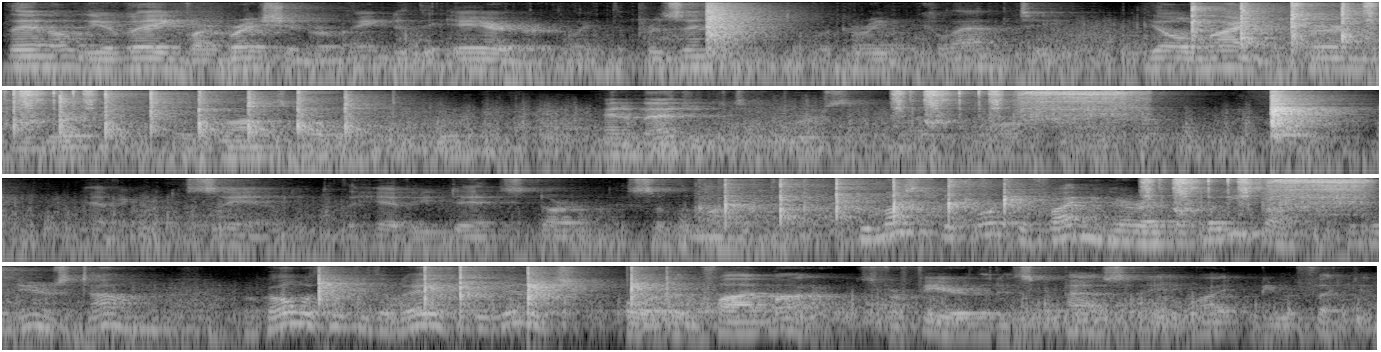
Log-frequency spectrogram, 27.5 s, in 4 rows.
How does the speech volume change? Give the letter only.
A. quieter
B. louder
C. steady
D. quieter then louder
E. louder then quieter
D.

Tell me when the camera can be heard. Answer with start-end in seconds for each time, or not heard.
6.8-7.4, 11.3-12.7, 19.4-20.6.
